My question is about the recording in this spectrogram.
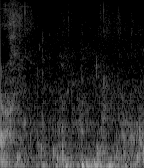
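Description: Faint footsteps of a person walking, a few soft irregular knocks over low steady background noise.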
